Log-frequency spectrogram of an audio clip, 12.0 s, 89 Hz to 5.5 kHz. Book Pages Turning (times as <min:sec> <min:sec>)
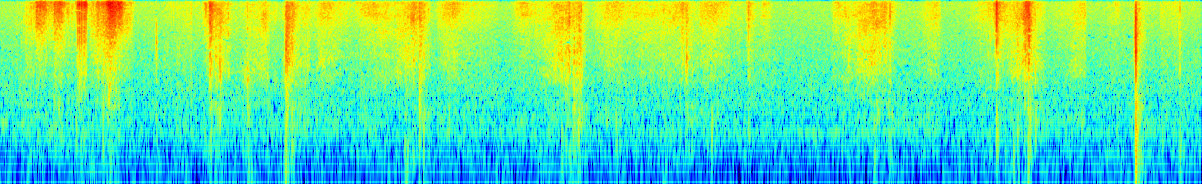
0:00.3 0:01.3, 0:02.0 0:04.6, 0:05.2 0:07.7, 0:08.4 0:09.0, 0:09.9 0:11.5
